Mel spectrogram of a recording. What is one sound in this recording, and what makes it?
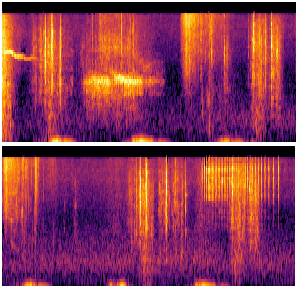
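A crossbow fires an arrow with a sharp snap.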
